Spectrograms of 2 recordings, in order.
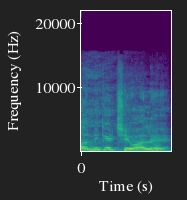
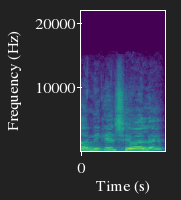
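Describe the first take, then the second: First: Aniket Shewale high, falling at the end; imitated reply, Aniket Shewale dropping to a close; stated answer. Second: Aniket Shewale high, rising at the end; imitated query, Aniket Shewale lifting sharply; surprised echo question. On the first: Retold friend gives the name.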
